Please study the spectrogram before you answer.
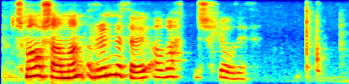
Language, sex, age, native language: Icelandic, female, 60-69, Icelandic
